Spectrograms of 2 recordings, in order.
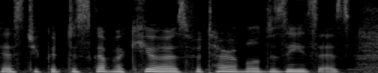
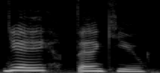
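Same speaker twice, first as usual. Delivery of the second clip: delighted little sister, higher country lilt; pitched-up, pleased country twang; attempted country accent; 5 semitones higher, slower than usual. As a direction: cheer happily in a country accent. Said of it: "country accent that I was trying to do".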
